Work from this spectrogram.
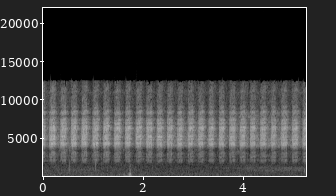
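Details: Cicada chorus at La Garoupe, Cap d'Antibes, France, on the route to Juan-les-Pins: regular shrill buzzing throbs about twice a second, with a single soft knock early on.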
